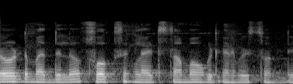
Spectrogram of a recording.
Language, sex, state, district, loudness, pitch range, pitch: Telugu, male, Andhra Pradesh, Annamaya, -20 LUFS, 110-120 Hz, 115 Hz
